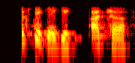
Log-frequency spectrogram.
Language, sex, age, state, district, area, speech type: Sindhi, female, 60+, Maharashtra, Mumbai Suburban, urban, conversation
